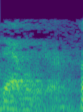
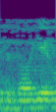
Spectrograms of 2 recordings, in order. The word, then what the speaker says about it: Davillier: I pronounce it Davillier. For business, I say Davillier most of the time, because when people don't know me and they see it written, that is the actual name.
